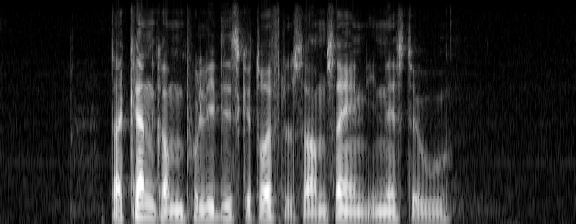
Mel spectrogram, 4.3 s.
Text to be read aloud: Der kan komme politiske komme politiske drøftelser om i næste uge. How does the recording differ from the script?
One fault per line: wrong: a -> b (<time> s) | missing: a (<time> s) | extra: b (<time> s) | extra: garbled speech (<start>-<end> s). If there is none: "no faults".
missing: komme politiske (1.9 s)
extra: sagen (2.4 s)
